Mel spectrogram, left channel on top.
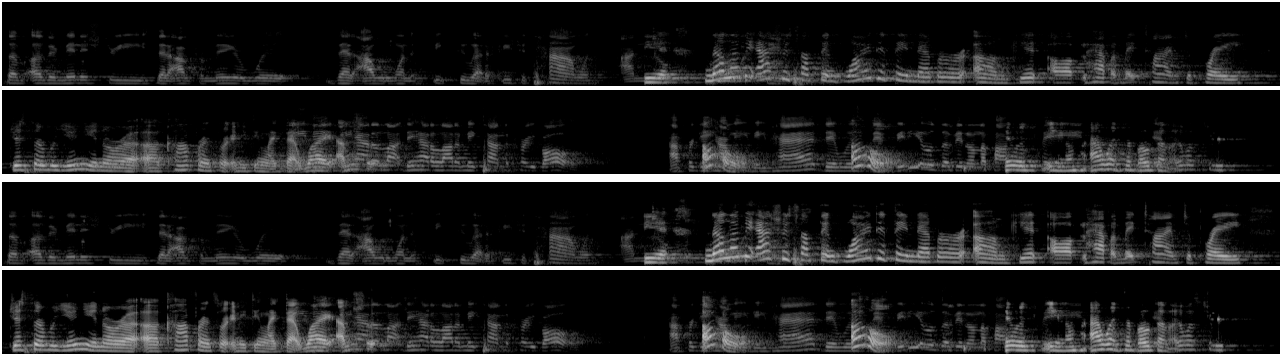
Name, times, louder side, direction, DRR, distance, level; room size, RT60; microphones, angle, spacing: voice 1, 0.0-2.8 3.2-6.7 7.0-7.9 15.6-18.6 19.4-23.6 24.3-24.4, left 1 dB, 10° left, 10 dB, 0.6 m, -43 dB
voice 2, 6.4-12.4 12.9-16.5 19.8-20.2 21.3-21.7, right 4 dB, 85° right, 14 dB, 0.6 m, -30 dB
voice 3, 22.8-25.0, right 5 dB, 50° right, 14 dB, 0.4 m, -29 dB
21.0 x 7.8 x 6.3 m, 1.2 s
head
